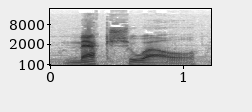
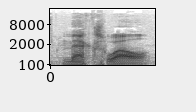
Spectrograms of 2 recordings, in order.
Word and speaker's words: Maxuel: And then his ally, spawning as the white dwarves here, it is going to be Maxuel. Maxwell. I guess it's Maxwell. It's really like Maxuel, but I'm just going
